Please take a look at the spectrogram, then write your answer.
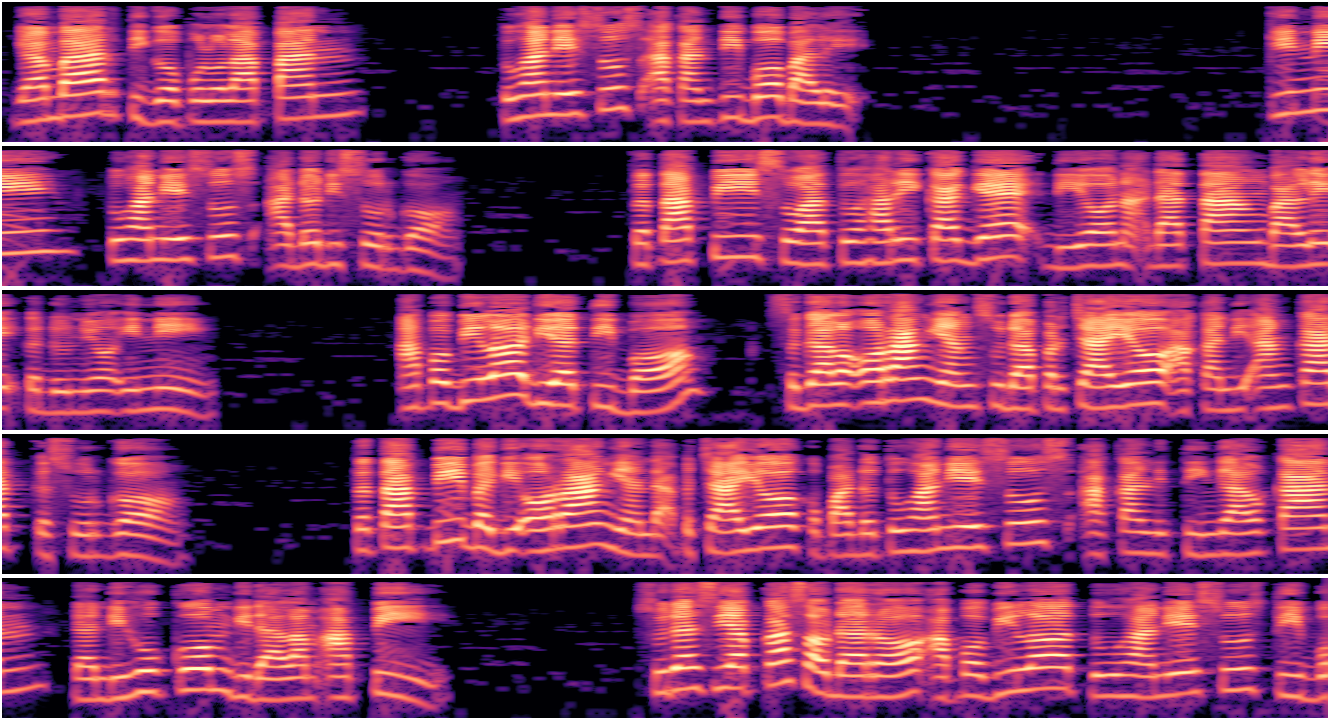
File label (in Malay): good news malay jambi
